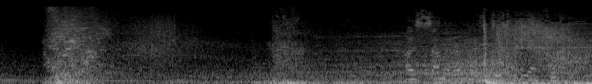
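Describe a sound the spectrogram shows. Game spell effects whoosh and crackle in bursts.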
